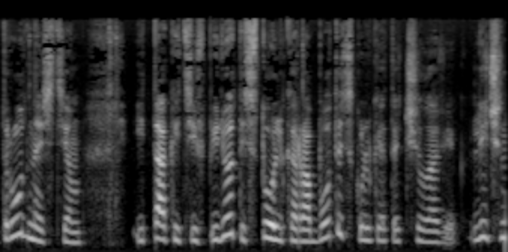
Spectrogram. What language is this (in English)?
Russian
